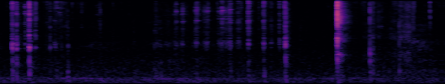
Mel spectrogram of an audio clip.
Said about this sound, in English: I'm just going to snip that off there, and then I'm just going to snip this down the side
